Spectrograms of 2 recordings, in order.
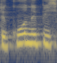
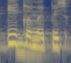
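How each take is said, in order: First: The stress falls where it falls in 'икона'. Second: The stress falls elsewhere than in 'икона'. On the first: This form follows the logic of the base word. The speaker calls it wrong. "мы же говорим «икона», значит «иконопись»" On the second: This form follows the dictionary norm. The speaker calls it right. "правильное русское произношение «иконопись»"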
